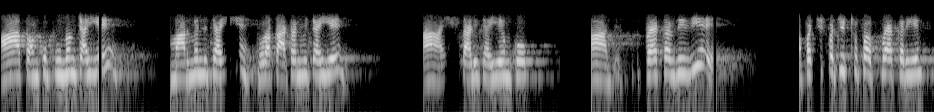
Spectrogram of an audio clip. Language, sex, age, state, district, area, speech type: Hindi, female, 60+, Uttar Pradesh, Bhadohi, rural, conversation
